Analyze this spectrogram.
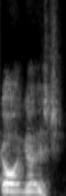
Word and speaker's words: Gallagher: And Jack Gallagher. I've got to stop doing that. The second G is silent, I've been informed tonight.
